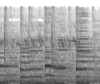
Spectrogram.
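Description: Background music with held notes and a steady bass, with young chicks peeping in short high chirps over it.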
